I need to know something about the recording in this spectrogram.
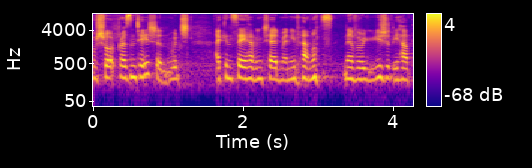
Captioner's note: chuckles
